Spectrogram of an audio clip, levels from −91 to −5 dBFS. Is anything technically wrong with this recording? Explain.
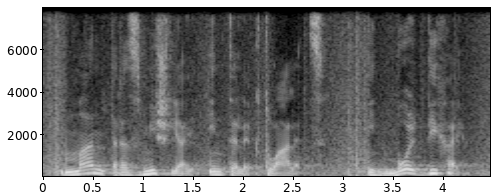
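Yes. Gain pumping runs throughout: the input gain is likely set too high, so a fast limiter clamps each loud syllable, swinging the gain by about 20 dB.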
